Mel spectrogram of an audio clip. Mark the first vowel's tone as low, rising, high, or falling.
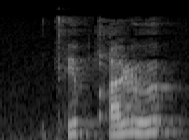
rising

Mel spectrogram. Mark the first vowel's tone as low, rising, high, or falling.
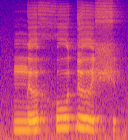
rising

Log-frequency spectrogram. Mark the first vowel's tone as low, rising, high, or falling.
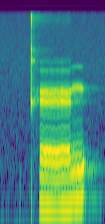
rising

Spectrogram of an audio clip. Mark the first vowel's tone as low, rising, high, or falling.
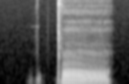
falling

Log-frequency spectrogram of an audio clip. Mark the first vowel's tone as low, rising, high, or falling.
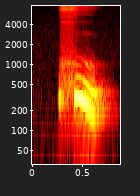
falling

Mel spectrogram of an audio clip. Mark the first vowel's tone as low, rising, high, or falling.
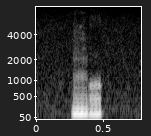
rising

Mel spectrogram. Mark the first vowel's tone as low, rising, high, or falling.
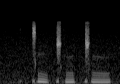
falling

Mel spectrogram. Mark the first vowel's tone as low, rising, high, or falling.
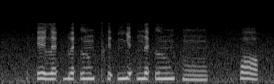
falling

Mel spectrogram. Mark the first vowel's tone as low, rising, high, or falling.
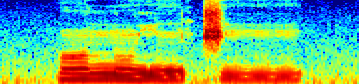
high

